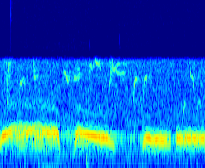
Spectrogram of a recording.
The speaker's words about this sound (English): A wood pigeon has this call. I got loads of them.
